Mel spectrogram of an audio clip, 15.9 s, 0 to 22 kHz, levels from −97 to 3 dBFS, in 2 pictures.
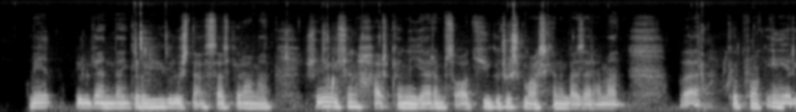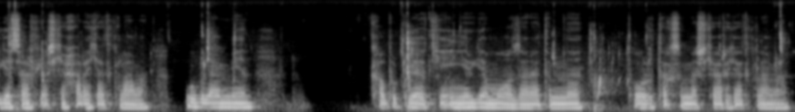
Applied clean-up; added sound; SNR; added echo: neural mask model Resemble Enhance denoiser.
